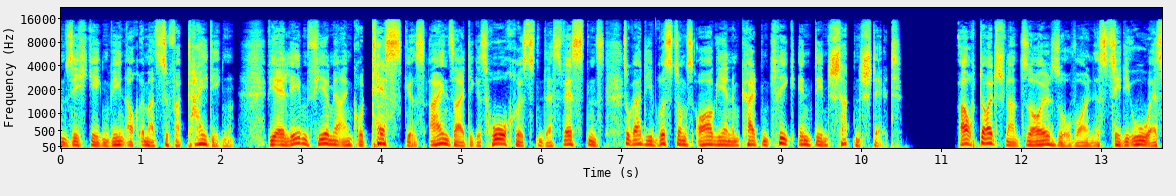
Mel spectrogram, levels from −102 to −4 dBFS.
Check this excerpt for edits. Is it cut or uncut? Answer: cut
